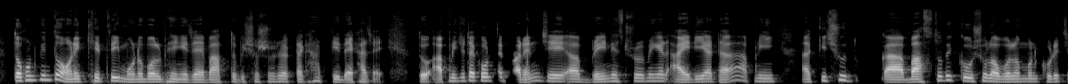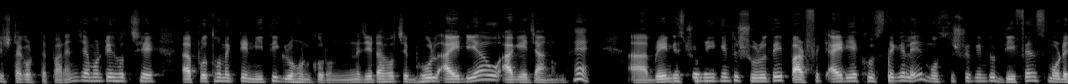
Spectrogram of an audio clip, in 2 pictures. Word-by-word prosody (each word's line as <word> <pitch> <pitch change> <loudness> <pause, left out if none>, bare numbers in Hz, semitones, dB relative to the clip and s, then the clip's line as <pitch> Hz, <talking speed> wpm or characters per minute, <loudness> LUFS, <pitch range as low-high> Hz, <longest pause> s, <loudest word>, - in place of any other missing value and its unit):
তখন 175 +4 +6
কিন্তু 210 -1 0
অনেক 130 +2 +3
ক্ষেত্রেই 160 +1 +2
মনোবল 125 +1 +3
ভেঙে 120 -2 0
যায় 115 -1 +4
বা 115 - +4
আত্মবিশ্বাসেরও 115 +4 -6
একটা - - -3
ঘাটতি 150 -5 -6
দেখা 105 - 0
যায়। - - -7 0.3
তো - - +2 0.2
আপনি 155 - -3
যেটা 180 +2 +4
করতে 175 +1 +1
পারেন 115 +3 +3
যে 145 - +2 0.2
আ - - +6 0.2
brain-storming 150 +4 -1
এর - - -4 0.2
idea 130 +4 +1
টা 115 0 +3 0.2
আপনি 145 -1 -6 0.4
আ - - +2
কিছু 180 +4 -4 0.5
আ - - +10 0.2
বাস্তবিক 185 +12 +2
কৌশল 155 -1 +1
অবলম্বন 130 +1 0
করে 135 +1 -1
চেষ্টা 130 -1 -6
করতে 115 - -6
পারেন। 100 +9 -6
যেমনটি 170 0 -1
হচ্ছে 165 0 -4 0.4
আ - - +8
১ম 160 +3 -1
একটি 160 - -4
নীতি 125 +7 -3
গ্রহণ 125 -2 0
করুন, 105 -2 -5 0.3
যেটা 130 +1 +1
হচ্ছে 130 0 -2
ভুল 150 +3 +2 0.2
idea 145 +9 +1
ও - - +1 0.2
আগে 115 +1 0
জানুন। 105 -1 -4
হ্যাঁ? - - -1 0.5
আ - - +1 0.2
brain-storming 150 +5 +1
এ - - -20
কিন্তু 170 +2 -2
শুরুতেই 150 +4 +1
perfect 115 +6 +3
idea 155 +2 +2
খুঁজতে 160 +1 -3
গেলে 170 -4 +1 0.2
মস্তিষ্ক 135 +1 -8
কিন্তু 155 +2 -5 0.2
defense 170 +9 -2
mode 130 -3 +1
140 Hz, 180 wpm, -25 LUFS, 125-160 Hz, 0.5 s, আ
